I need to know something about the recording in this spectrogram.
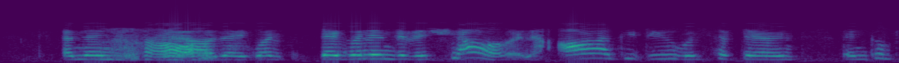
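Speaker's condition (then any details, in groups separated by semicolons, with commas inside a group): Cerebral palsy; present from birth, handwriting physically hard and slow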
